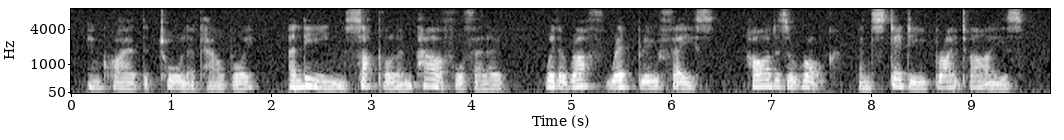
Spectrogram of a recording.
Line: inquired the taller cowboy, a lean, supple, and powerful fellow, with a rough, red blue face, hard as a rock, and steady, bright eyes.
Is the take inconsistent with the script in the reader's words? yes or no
no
